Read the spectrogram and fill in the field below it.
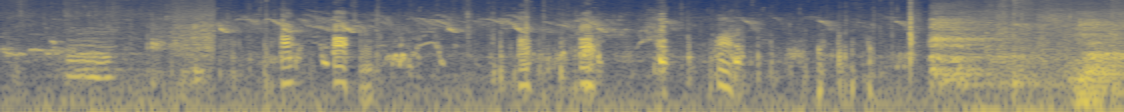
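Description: Ducks dabble and quack while eating.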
